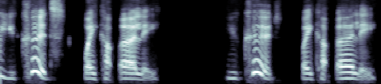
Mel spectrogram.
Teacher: In this case, could is stressed to highlight that a suggestion is coming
